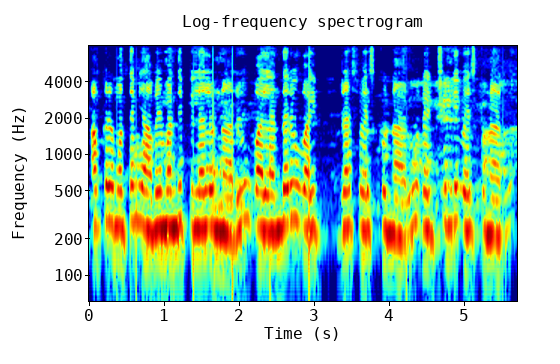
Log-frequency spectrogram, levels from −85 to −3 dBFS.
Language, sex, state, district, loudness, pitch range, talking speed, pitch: Telugu, female, Andhra Pradesh, Guntur, -14 LUFS, 230-255 Hz, 135 wpm, 245 Hz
